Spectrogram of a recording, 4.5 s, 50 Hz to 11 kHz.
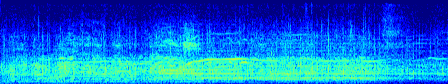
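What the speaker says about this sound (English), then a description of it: "And that's what the crowd think about Marc Marquez." Crowd applause and cheering at a Moto2 motorcycle race, a steady broad wash of clapping and voices at some distance, swelling in the middle and easing off toward the end.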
